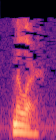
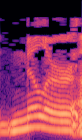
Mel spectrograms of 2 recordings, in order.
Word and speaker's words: Mueller: M-U-E-L-L? – Yeah. – Okay, Miller. – Miller, okay. That Miller... – He may mispronounce his own name just to make people happy, and it certainly looks like Mueller, but it's Miller.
